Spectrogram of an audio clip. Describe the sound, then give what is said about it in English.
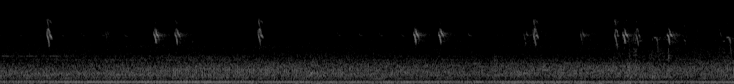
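A small bird gives short, high chirping calls in scattered pairs and clusters, repeated irregularly over a steady low hum and soft background noise, with no one talking. “Recording the bird.”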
